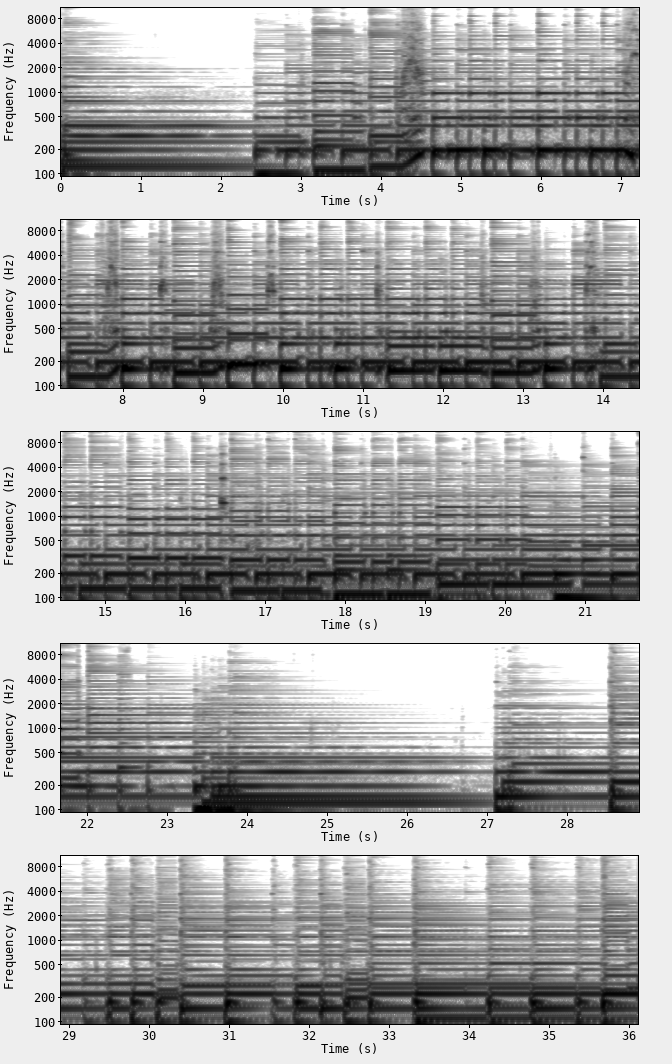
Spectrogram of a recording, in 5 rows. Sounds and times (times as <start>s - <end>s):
Music: 0.0s - 36.1s.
